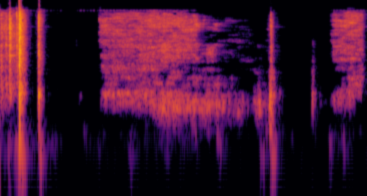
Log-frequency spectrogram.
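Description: A paper trimmer blade slides along, cutting through card.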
